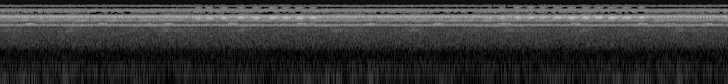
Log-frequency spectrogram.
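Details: Night cricket chorus, continuous high-pitched ringing trills layered with bursts of rapid pulsed chirps around the third and eighth seconds, faint low background noise.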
